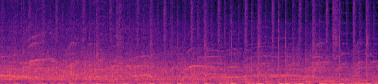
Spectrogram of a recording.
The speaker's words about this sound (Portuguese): E assim terminamos esse bloco com uma salva de palmas!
